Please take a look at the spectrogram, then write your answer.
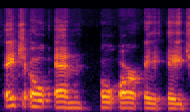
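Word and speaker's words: Honorah: but anura or honora it's h-o-n-o-r-a-h I'm not quite sure how to pronounce it but I say honora but her short name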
